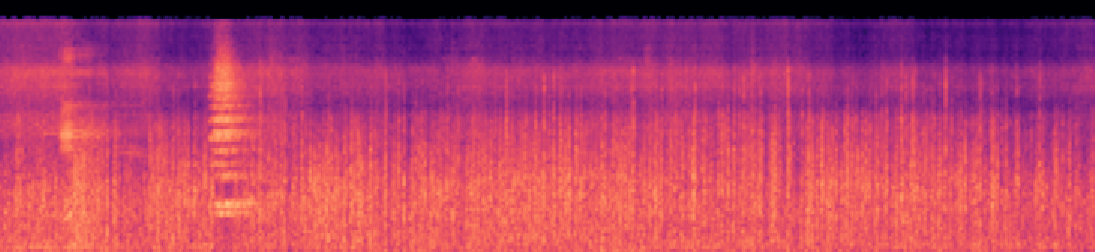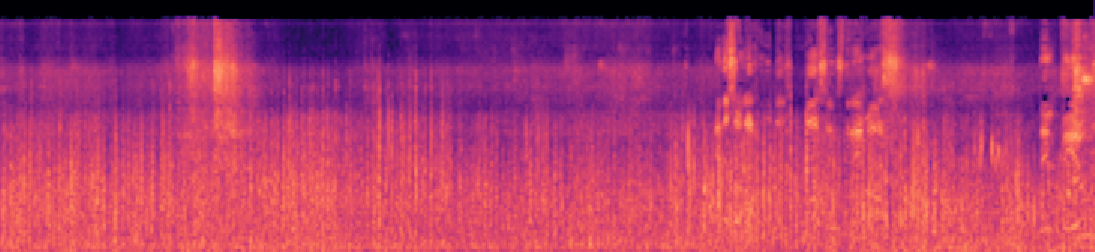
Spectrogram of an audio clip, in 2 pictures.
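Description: A car driving through a narrow rock tunnel: steady engine and tyre noise throughout. A brief pitched sound comes about two seconds in.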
